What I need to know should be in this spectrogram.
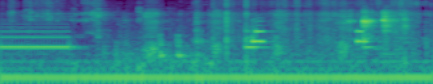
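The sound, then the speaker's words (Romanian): Phone tones sound as a call is ended and a number is dialed again. A steady multi-pitched tone opens, followed by a few short, high keypad beeps over faint rustling and clicks. “Stai că închid și sun iar.”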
